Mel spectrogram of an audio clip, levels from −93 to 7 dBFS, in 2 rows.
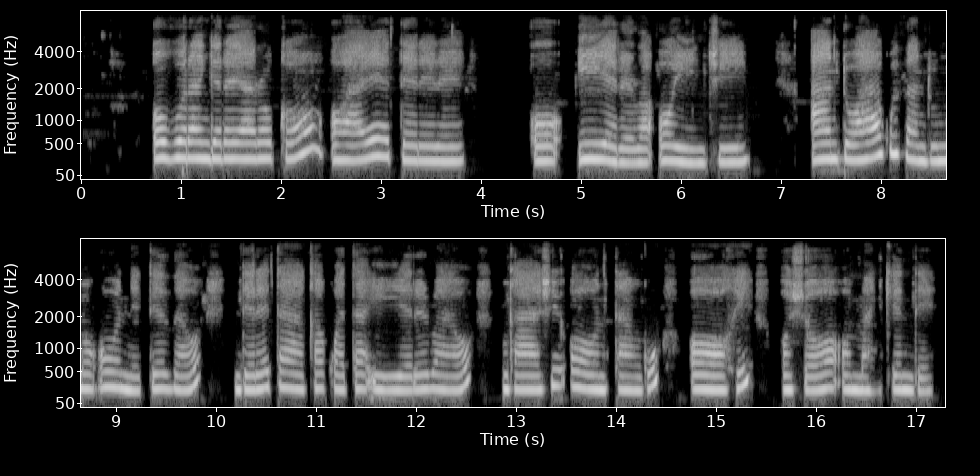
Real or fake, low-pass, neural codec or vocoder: real; 7.2 kHz; none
